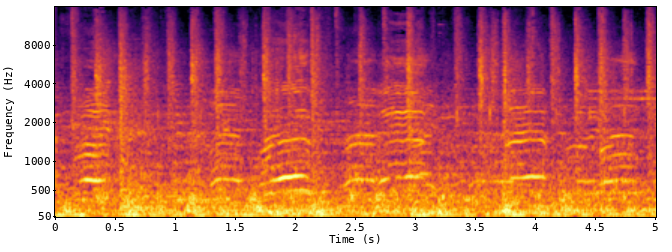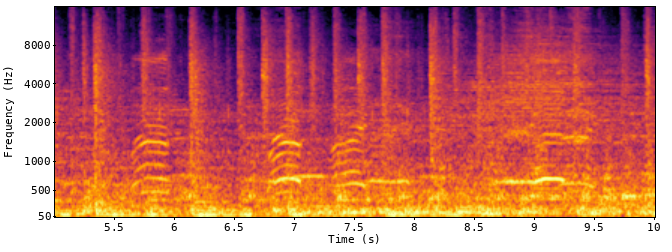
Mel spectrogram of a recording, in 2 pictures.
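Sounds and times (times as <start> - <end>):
drum strokes: 0.0 - 10.0
parade band music: 0.0 - 10.0.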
